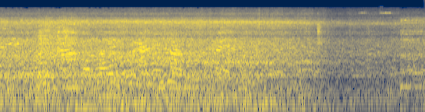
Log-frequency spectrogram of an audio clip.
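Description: A bus engine rumbles as it drives past close by.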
